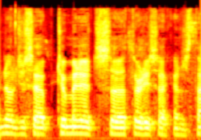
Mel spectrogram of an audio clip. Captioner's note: speaking French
